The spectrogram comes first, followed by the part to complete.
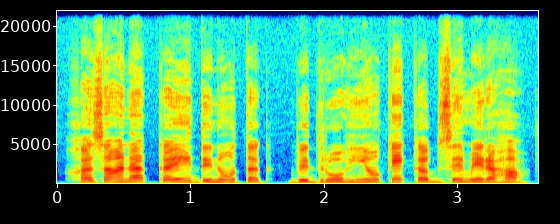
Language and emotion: Hindi, neutral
